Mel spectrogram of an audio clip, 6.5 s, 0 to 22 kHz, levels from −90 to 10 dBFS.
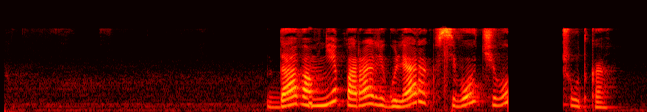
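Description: At 3.09 to 3.12 s and again at 4.39 to 4.42 s, a compressed frame arrived with flipped bits and the decoder played it anyway, a corrupt frame decoded. With its gains and codes misread, roughly one frame's worth of energy lands at the wrong frequencies, so each spot is heard as a short, brief blip cutting across the speech, lasting only a few hundredths of a second.

From 5.08 to 5.63 s there is an audio dropout to silence, likely from the input being lost while the recorder kept writing silence. The speech cuts off mid-flow and about 0.55 s of silence follows, with no room tone underneath. Then the sound resumes abruptly. Whatever was said during the gap is simply gone.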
